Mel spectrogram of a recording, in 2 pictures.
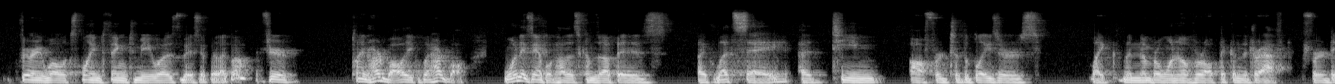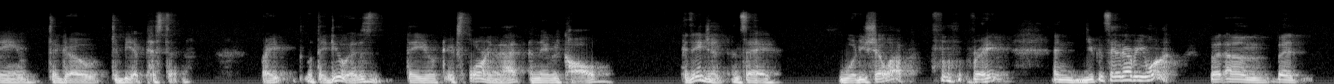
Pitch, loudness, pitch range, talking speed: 90 Hz, -11 LUFS, 85-100 Hz, 185 wpm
